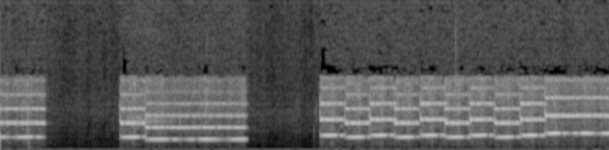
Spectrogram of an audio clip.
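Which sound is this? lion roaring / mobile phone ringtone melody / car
mobile phone ringtone melody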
